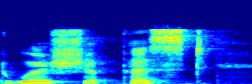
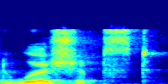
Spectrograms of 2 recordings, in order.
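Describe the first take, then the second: First: The word is said with three syllables. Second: The word is said with two syllables. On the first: "the three-syllable word" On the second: "a two-syllable word"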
